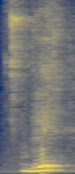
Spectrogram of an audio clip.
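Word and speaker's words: build: word আছে যেমন হচ্ছে বিল্ড এক্ষেত্রে ইউ আই এল ডি আছে এখানে কিন্তু ইউ সাইড থাকছে বিল্ড বিস্কিট এই শব্দগুলোকে কিন্তু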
